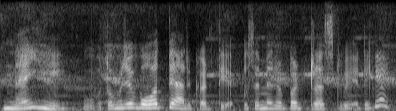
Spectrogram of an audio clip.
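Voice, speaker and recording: A woman's voice: mid-range voice, moderate pace, creaky, a little hiss or hum, lightly acted. A woman voicing a playful young woman who teases her friend and chatters about missing her girlfriend. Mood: teasing. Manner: teasing, chatty.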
